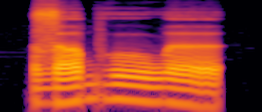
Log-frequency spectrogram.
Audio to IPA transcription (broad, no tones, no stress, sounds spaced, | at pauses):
z ʌ bʱ uː w əː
